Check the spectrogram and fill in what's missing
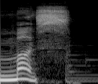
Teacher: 很多老外呢把这个单词当中的 th 就直接省掉了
